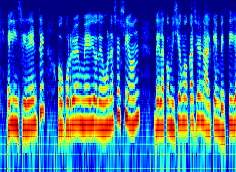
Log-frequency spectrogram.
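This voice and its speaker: At a moderate pace, a woman with medium pitch talks in an unremarkable speaking voice. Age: 30s. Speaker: radio host. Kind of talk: news reading; casual chat.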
